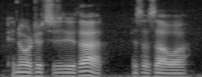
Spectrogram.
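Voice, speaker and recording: A ship's computer, played by a man at a game table speaks in formal, measured phrases. The voice is fairly low and strikingly crisp-edged and bright, with a matter-of-fact manner suited to a sci-fi tabletop game. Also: level tone, natural voice. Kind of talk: tabletop roleplay.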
